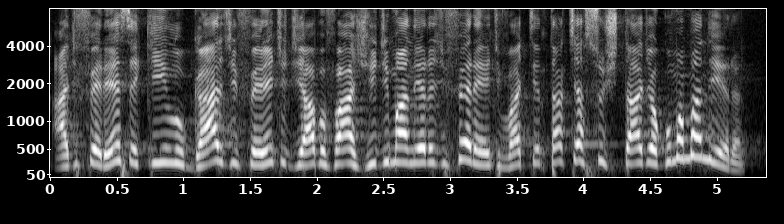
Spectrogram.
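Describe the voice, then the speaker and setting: A man's voice: very high voice, fast, darkish tone. A man with a Brazilian Portuguese accent preaching a sermon at a church retreat, emphatic, repeatedly calling his listeners brother.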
